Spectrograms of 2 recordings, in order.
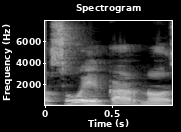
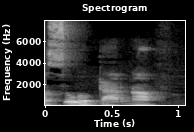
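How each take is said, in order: First: SOEKARNO said as "So-e-karno"; split old-spelling vowels. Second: SOEKARNO said as "Su-karno", slow; merged u sound. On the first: Teacher sounds out old spelling, split "So-e". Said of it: "pertemuan intonasi O sama E". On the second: Teacher shows O and E becoming U, slow "Su-karno". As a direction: merge the first vowels of SOEKARNO into U. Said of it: "O sama E jadilah U". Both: Shown as a demonstration.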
